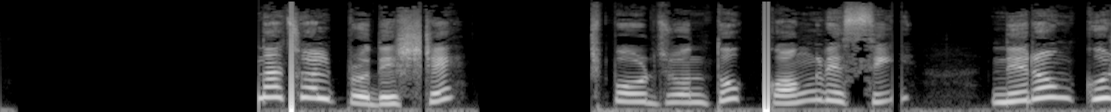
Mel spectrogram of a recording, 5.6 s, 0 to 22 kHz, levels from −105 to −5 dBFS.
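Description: Right at 1.03 s the speech comes in abruptly after a silent stretch. That's a clipped start after a pause: the output device dozed off in the quiet and took about 260 ms to wake, so the opening sounds of the word never made it out.

At 1.45 s there's a single sharp bang. That's invalid numbers at full scale. A 10 ms block went to infinite or invalid values, which got pinned to the maximum level. A block that short collapses into one loud pop.

At 2.10 s the speech cuts out for about 29 ms and then resumes where it stopped. That's a gap at a join of encoded pieces. Separately encoded chunks were spliced without trimming the encoder delay and padding, so a slightly smeared hole opens in otherwise continuous sound.

At 2.67 s, after a 0.36 s pause, the same clipped start turns up again. Roughly 290 ms is lost right before "পর্যন্ত কংগ্রেসই", so the phrase jumps in already underway.

From 3.82 to 3.84 s there's another invalid-numbers block, 20 ms pinned flat at an extreme value, heard as a hard, loud click.

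At 4.46 s, just after "পর্যন্ত কংগ্রেসই", a second join gap opens for about 49 ms before the sound picks back up.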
